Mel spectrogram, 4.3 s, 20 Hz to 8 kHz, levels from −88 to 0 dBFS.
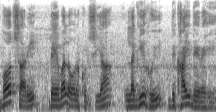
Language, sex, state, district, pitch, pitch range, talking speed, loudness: Hindi, male, Madhya Pradesh, Dhar, 125 Hz, 115-150 Hz, 140 wpm, -19 LUFS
